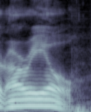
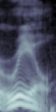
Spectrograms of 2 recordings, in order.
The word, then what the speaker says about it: REO: Went on his own again, and he couldn't use the name Olds, so he just used his initials, and we pronounce it REO. – REO. – That's what the band and them pronounce it now as REO. We call it Rio.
